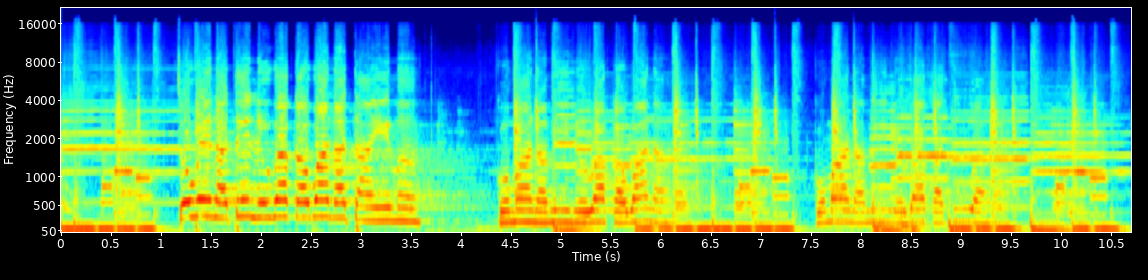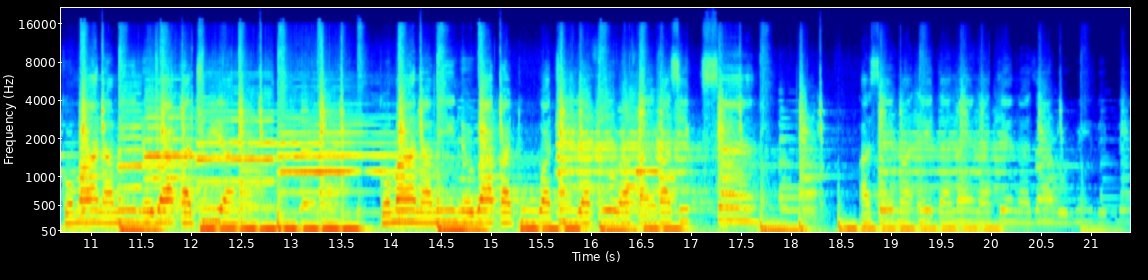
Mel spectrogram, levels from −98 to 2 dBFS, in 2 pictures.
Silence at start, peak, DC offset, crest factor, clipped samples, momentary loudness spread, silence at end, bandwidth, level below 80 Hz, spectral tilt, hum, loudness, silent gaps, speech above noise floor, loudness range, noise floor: 0 s; -6 dBFS; under 0.1%; 14 dB; under 0.1%; 13 LU; 0.05 s; 15.5 kHz; -32 dBFS; -6.5 dB/octave; none; -20 LUFS; none; 20 dB; 9 LU; -40 dBFS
